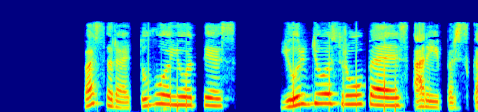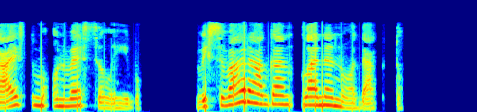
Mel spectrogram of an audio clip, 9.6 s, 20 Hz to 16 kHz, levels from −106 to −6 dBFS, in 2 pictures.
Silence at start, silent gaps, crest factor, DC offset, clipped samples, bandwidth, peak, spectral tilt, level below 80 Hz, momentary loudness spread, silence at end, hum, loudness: 0.85 s; 1.98-2.04 s, 2.37-2.81 s, 4.43-4.48 s, 5.05-5.09 s, 6.28-6.75 s, 8.65-8.74 s; 18 dB; under 0.1%; under 0.1%; 7.8 kHz; -8 dBFS; -4.5 dB/octave; -58 dBFS; 14 LU; 0.75 s; none; -25 LUFS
